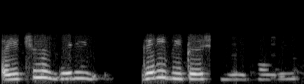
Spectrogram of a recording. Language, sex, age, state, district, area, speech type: Kashmiri, female, 18-30, Jammu and Kashmir, Bandipora, rural, conversation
